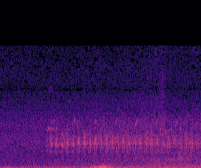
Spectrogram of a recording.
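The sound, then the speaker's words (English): Flight calls of a couple of American goldfinches flying over a swamp, a rapid stuttering series of thin, high chips starting partway in and continuing steadily, fairly faint against a soft outdoor background with a brief low rumble. “And a couple goldfinch flying over.”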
